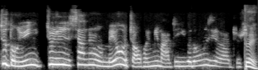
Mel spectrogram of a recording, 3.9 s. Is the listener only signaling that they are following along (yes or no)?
no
